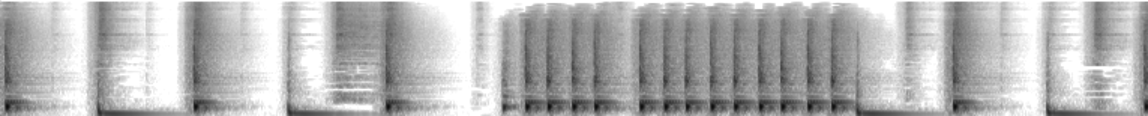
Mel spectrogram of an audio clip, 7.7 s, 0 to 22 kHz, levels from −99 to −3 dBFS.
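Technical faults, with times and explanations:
Throughout: generation loss, likely about three WMA re-encodes stacking quantisation noise; swirly, hollow, smeared attacks, with flickering spectrogram holes under a 20.1 kHz ceiling.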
